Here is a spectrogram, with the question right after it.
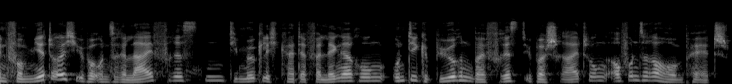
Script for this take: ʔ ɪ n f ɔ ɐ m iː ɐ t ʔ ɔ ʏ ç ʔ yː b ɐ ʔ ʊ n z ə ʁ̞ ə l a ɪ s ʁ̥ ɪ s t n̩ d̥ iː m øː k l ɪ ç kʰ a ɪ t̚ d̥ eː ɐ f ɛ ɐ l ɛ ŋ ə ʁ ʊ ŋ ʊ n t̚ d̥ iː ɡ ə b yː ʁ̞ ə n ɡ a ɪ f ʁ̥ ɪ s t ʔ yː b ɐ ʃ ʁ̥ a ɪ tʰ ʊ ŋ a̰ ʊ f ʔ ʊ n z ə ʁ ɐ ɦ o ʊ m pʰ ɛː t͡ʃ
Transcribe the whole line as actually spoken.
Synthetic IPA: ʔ ɪ n f ɔ ɐ m iː ɐ t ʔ ɔ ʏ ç ʔ yː b ɐ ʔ ʊ n z ə ʁ̞ ə l a ɪ f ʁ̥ ɪ s t n̩ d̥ iː m øː k l ɪ ç kʰ a ɪ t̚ d̥ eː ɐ f ɛ ɐ l ɛ ŋ ə ʁ ʊ ŋ ʊ n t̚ d̥ iː ɡ ə b yː ʁ̞ ə n b a ɪ f ʁ̥ ɪ s t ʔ yː b ɐ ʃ ʁ̥ a ɪ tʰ ʊ ŋ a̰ ʊ f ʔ ʊ n z ə ʁ ɐ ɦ o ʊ m pʰ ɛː t͡ʃ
